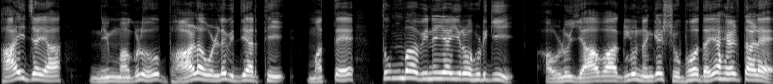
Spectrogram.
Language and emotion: Kannada, happy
